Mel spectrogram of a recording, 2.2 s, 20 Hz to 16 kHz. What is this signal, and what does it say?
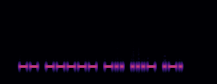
Morse code, heard as a keyed tone, about 48 wpm, 700 Hz. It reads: M0DVR
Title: DXCC-100 Call Signs - 5 Characters - Repeated 2x - 45wpm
